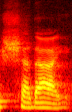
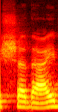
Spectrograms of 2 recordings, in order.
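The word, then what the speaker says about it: שדי: Ese punto indica que el Dalet va duplicado. A nosotros eso nos significa en la pronunciación doble D. O sea, que no sería el Shaddai, sería el Shaddai con doble Dalet o doble D.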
